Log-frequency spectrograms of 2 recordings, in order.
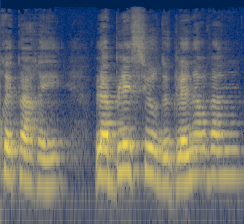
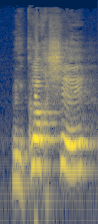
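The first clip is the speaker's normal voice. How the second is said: loud, higher outraged cry; furious; 6 semitones higher, 10 dB louder than usual. Acted. Paganel furious at the major's joke. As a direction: fling the word back in fury. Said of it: "d'un air furibond".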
